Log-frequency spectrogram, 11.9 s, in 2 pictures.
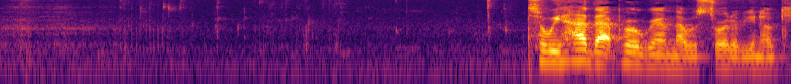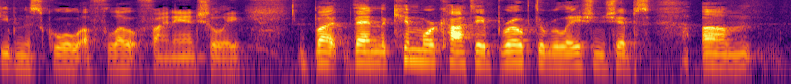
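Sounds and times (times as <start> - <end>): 
person sipping coffee: 0.0 - 4.0
speech: 4.0 - 11.7.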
